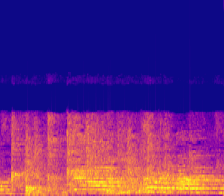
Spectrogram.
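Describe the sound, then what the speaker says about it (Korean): Rhythmic hand clapping in a clap dance during a choreography lesson, the sharp claps sounding close and in time over music, with a voice also heard. "박수춤 한번 리듬감을 살려서 다 같이 해볼까요?"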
